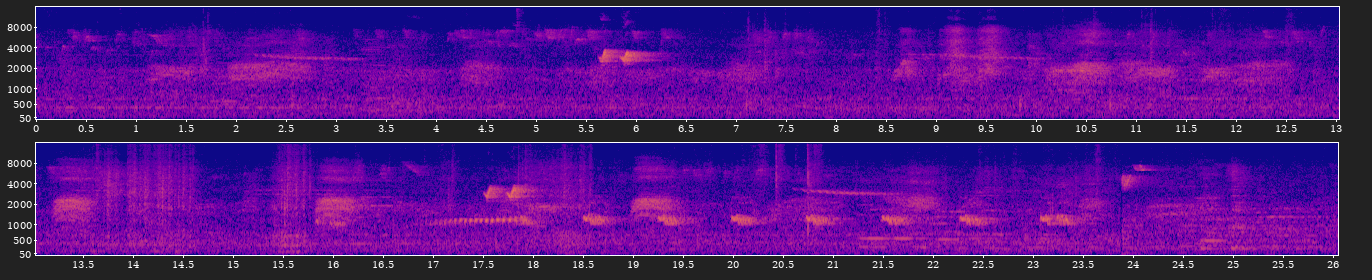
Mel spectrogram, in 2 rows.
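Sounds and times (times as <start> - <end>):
birds calling: 14.4 - 24.5.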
